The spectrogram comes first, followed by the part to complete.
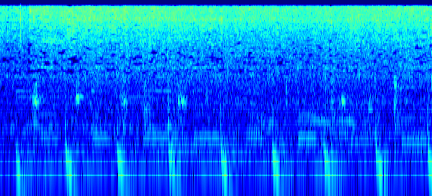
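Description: Chopped vegetables sizzling in hot oil and butter in a nonstick kadai, stirred and tossed with a wooden spatula: a steady frying hiss with regular strokes about twice a second.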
